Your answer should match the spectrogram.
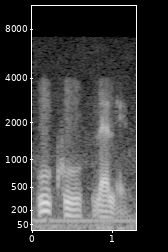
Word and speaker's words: ukulele: Well, the way that I was taught, you know, because it is actually made up of two Hawaiian words, and the first being uku, which means flee, and the second part of the word is lele. So the correct pronunciation is ukulele, ukulele.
